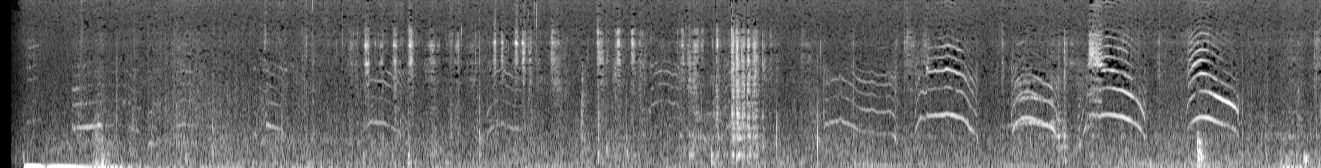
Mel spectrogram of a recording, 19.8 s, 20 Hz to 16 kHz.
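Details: Golden British mother cat with her four newborn kittens of litter F2 at Esmeraldus Cattery, tending and feeding them; soft faint calls early, then a run of short arched mews, rising and falling, bunched in the final seconds over low rumble.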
